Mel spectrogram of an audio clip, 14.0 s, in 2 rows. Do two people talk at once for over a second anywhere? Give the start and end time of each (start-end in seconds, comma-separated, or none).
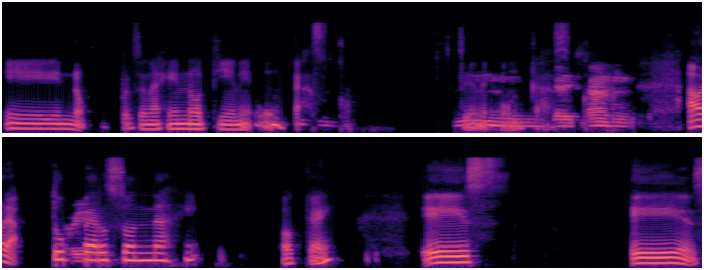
4.6-6.0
